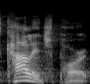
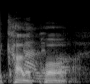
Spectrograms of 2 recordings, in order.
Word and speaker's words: College Park: I'm just from College Park. The G is silent. It's really enunciated as College Park, but the people where I'm from, they just say College Park.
